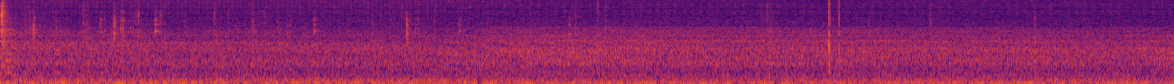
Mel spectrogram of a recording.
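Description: Departing Union Pacific freight train rumbling off into the distance, a steady low rumble that slowly fades.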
